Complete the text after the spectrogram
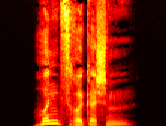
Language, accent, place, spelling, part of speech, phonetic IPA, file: German, Germany, Berlin, hunsrückischem, adjective, [ˈhʊnsˌʁʏkɪʃm̩], De-hunsrückischem.ogg
- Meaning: strong dative masculine/neuter singular of hunsrückisch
